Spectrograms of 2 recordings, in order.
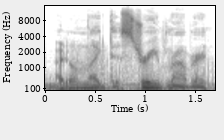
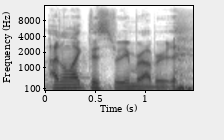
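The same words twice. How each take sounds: First: It is said in a put-on character voice. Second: It is said in the speaker's ordinary voice. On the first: The speaker calls it right. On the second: The speaker calls it wrong.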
